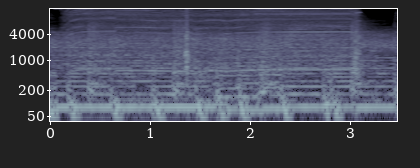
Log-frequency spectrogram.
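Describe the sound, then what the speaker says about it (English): A power drill with a 3/16 inch bit boring a pilot hole on a Jeep Wrangler JK during a lift kit install, a steady, continuous whirring grind held close and loud throughout, with no voices. "So I'm going to start by drilling a pilot hole with a 3/16 inch drill bit."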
